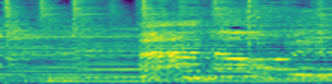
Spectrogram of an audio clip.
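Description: Acoustic guitars and a fiddle playing a country song live, in an instrumental gap between sung lines, with a sliding melody line coming in about a second in.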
